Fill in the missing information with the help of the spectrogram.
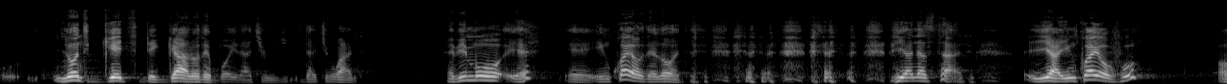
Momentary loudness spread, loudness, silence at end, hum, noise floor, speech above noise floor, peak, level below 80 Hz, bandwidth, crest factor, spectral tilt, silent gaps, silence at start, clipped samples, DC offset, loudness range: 21 LU; -26 LUFS; 0 s; none; -69 dBFS; 42 dB; -6 dBFS; -78 dBFS; 13.5 kHz; 22 dB; -5 dB/octave; none; 0.05 s; under 0.1%; under 0.1%; 7 LU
